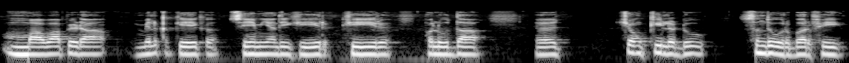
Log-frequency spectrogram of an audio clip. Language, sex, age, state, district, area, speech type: Punjabi, male, 60+, Punjab, Ludhiana, urban, spontaneous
